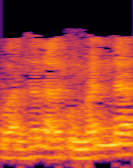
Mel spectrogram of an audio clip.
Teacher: نون المن نون مشددة تغن بمقدار حركتين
